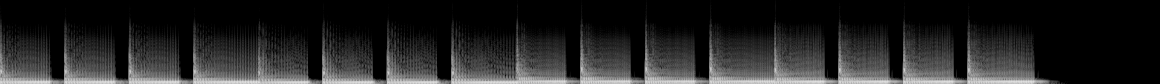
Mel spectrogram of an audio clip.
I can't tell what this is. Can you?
Music > Solo instrument
93bpm - PsyTechBass11 Dminor - Master
1 of 3 Variant 1 of PsyTechBass.
techno, loop, Bass, electro, synth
